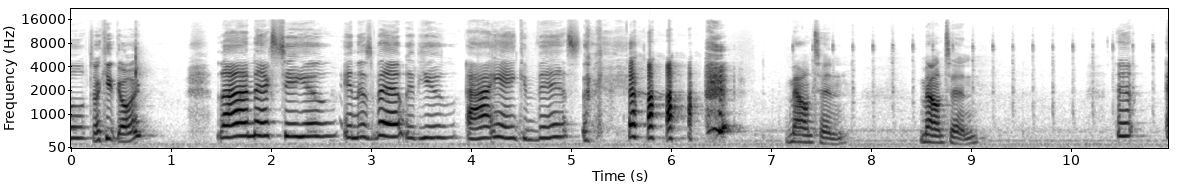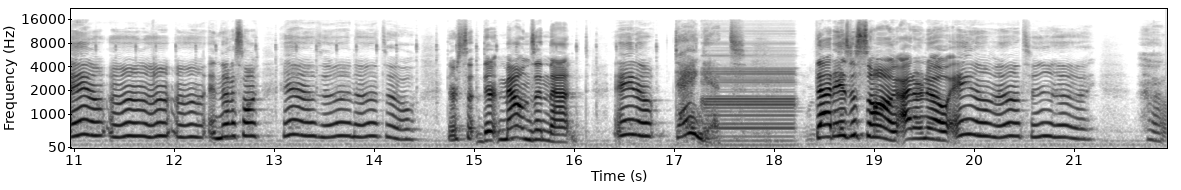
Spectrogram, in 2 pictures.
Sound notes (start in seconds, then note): 5.3 laughs; 11.0 vocalizing; 13.5 vocalizing; 17.1 buzzer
